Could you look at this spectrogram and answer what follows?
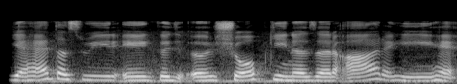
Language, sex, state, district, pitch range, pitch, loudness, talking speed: Hindi, female, Haryana, Charkhi Dadri, 180-200 Hz, 185 Hz, -14 LUFS, 130 wpm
